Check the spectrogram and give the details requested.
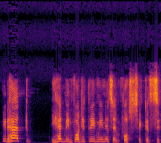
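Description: A man's voice: very high voice, lively intonation, a little fast, no room sound. A young man reads a visual novel aloud as a let's play host, with dramatic expression and asides.

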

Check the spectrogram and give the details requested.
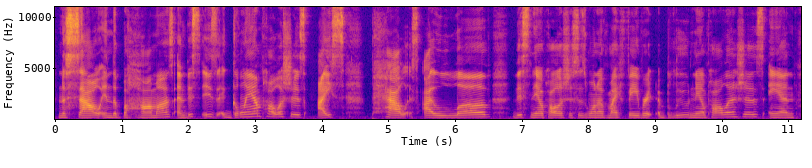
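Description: A woman's voice: medium pitch, steady tone, slow pace, sharp tone. Thirties woman vlogger, enthusiastic and chatty, casual review read at home. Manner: chatty, enthusiastic, says "like" often. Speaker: beauty vlogger. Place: home filming room with shelves of nail polish, indoors. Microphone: camera at desk, close framing.

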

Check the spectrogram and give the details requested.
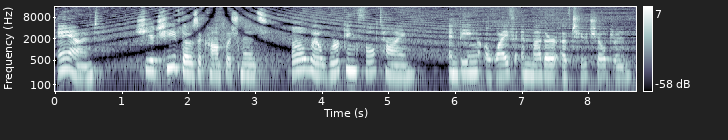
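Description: A woman's voice: mid-range voice, slow pace, far from the mic, slight background noise, low-quality recording. A woman formally reading a speaker's introduction at an outdoor ceremony.

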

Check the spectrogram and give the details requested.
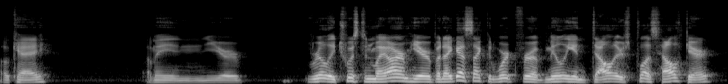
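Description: A man's voice: medium pitch, moderate pace, natural voice. A man playing a blunt, lazy, self-serving cop with brusque, casual delivery in improvised comedic roleplay.

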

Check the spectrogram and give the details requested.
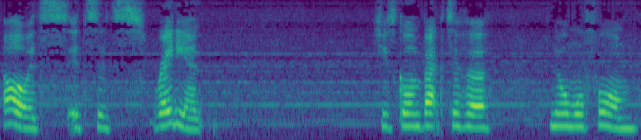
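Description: A woman's voice: on the high side, fairly even intonation, slow, a little mellow, rough recording. A woman giving casual live reaction commentary on a cartoon, gushing and sentimental, with frequent small exclamations. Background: music from the cartoon being watched.

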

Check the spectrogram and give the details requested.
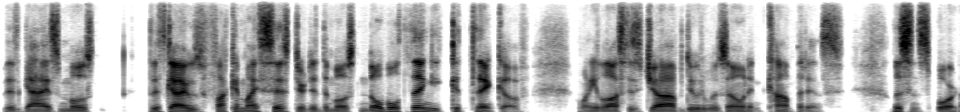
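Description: A man's voice: fairly low pitch, a little mellow, no echo, natural voice. A man reading the part of a cocky, menacing, sarcastic young drug dealer in a screenplay table read. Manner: sarcastic, foul-mouthed, taunting.

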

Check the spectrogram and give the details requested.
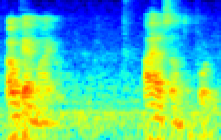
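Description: A man's voice: fairly low pitch, level tone, fast, a little mellow, close to an everyday voice. A young man reading the part of a brash startup founder at a film table read, insistent and persuasive like a salesman. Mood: cocky. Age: young adult. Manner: insistent, preachy salesman delivery. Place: small meeting room, indoors. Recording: roomy, distant mic, faint noise.

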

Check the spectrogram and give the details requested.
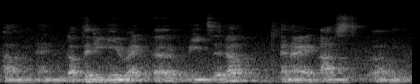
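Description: A man's voice: on the low side, completely flat delivery, normal speed. A man, a theatre director speaking hesitantly and reflectively on a panel after a show, with many fillers and restarts. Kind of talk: post-show panel discussion. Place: large theatre stage. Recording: echoey theatre from a distance with noise.

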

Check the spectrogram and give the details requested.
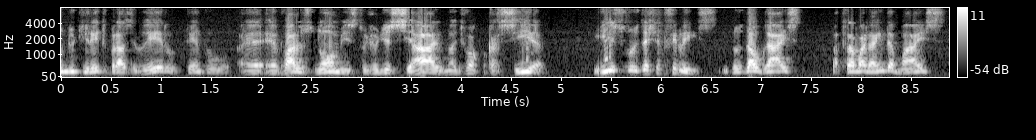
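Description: Earnest lawyer on a muffled video call. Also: male voice, mid-range voice, darkish tone, slightly rough. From Piauí, Brazil. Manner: earnest, speechlike, frequent hesitant restarts. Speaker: lawyer and guest. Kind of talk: formal interview by video call. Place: office with bookshelves, indoors. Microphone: webcam on video call.

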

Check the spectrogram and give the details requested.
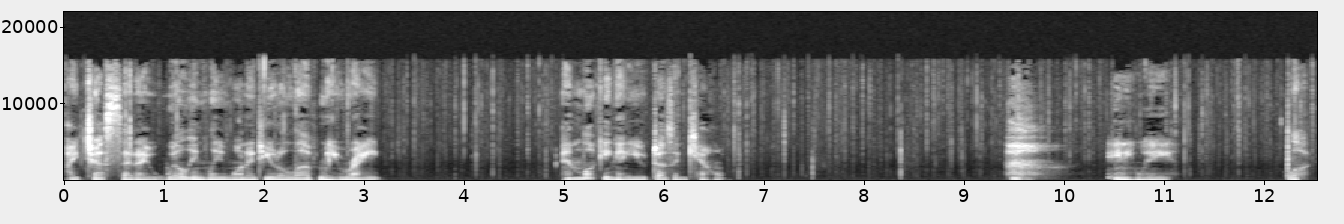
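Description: A woman voicing a possessive, doting young moth-girl girlfriend in an ASMR roleplay, speaking softly, breathily and tenderly, close to the microphone. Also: on the high side, steady tone, dry recording. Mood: mildly indignant. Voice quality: soft, breathy, whispery. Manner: slow, tender, teasing. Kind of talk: ASMR audio roleplay, intimate soft speech.

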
